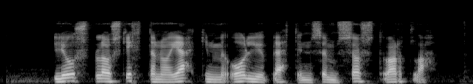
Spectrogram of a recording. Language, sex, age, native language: Icelandic, male, 13, Icelandic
